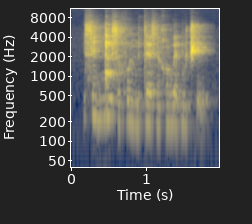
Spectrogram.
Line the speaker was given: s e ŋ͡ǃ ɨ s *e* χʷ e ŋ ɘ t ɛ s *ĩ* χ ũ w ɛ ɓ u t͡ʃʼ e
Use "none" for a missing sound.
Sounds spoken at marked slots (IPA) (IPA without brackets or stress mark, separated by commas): ɘ, ĩ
